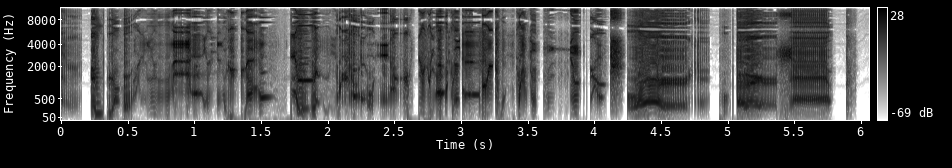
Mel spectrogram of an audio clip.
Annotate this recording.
PUKE THE WORD ZAP. one of a series of samples of a circuit bent Speak N Spell.
bent, spell, lo-fi, glitch, circuit, circuitbent, lofi, speak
